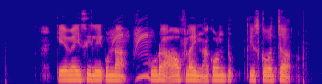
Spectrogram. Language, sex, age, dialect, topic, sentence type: Telugu, male, 36-40, Telangana, banking, question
